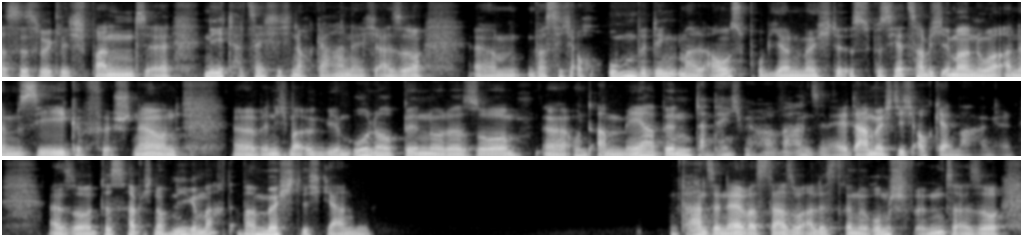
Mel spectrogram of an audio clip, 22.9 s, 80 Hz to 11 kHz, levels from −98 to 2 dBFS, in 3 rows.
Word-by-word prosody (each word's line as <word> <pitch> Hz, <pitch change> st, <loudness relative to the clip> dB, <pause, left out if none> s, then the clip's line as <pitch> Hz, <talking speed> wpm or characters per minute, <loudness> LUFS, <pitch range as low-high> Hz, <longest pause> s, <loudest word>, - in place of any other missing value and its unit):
Das 110 Hz, 0 st, -5 dB
ist 110 Hz, -5 st, -2 dB
wirklich 95 Hz, -5 st, -1 dB
spannend. 100 Hz, +2 st, +2 dB
Äh, 95 Hz, +1 st, -1 dB, 0.2 s
ne, 140 Hz, +2 st, +5 dB
tatsächlich 130 Hz, -5 st, -6 dB
noch 95 Hz, -1 st, -3 dB
gar 105 Hz, +7 st, -3 dB
nicht. 80 Hz, -6 st, -3 dB
Also, 90 Hz, +1 st, -1 dB, 0.4 s
ähm, 90 Hz, -2 st, -3 dB
was 105 Hz, +2 st, -3 dB
ich -, -, -6 dB
auch 95 Hz, +2 st, -9 dB
unbedingt 125 Hz, -3 st, +1 dB
mal 100 Hz, -5 st, 0 dB
ausprobieren 90 Hz, -5 st, 0 dB
möchte, 95 Hz, +3 st, 0 dB
ist -, -, -6 dB
bis -, -, -5 dB
jetzt 105 Hz, +1 st, 0 dB
habe 100 Hz, -3 st, +3 dB
ich 90 Hz, -, -3 dB
immer 100 Hz, 0 st, +6 dB
nur 95 Hz, -1 st, +3 dB
an 85 Hz, -, +2 dB
‘nem 85 Hz, 0 st, +2 dB
See 90 Hz, +3 st, +2 dB
gefischt, -, -, -7 dB
ne, 110 Hz, +4 st, +4 dB
und, 90 Hz, -1 st, 0 dB, 0.3 s
äh, 95 Hz, -1 st, 0 dB
wenn 95 Hz, +1 st, 0 dB
ich 90 Hz, -, -5 dB
mal 85 Hz, -, +1 dB
irgendwie 90 Hz, -1 st, -3 dB
im 85 Hz, -1 st, -1 dB
Urlaub 115 Hz, -3 st, +1 dB
bin 105 Hz, -1 st, +3 dB
oder 100 Hz, -1 st, +2 dB
so, 100 Hz, +2 st, +1 dB, 0.2 s
äh, 100 Hz, 0 st, 0 dB
und 90 Hz, +1 st, -3 dB
am 85 Hz, -1 st, 0 dB
Meer 110 Hz, +10 st, +3 dB
bin, 115 Hz, +4 st, +3 dB
dann 90 Hz, -, -8 dB
denke 85 Hz, -2 st, -8 dB
ich -, -, -15 dB
mir: 85 Hz, -4 st, -12 dB
„Ah, 75 Hz, -1 st, -12 dB
Wahnsinn, 80 Hz, -1 st, -9 dB
ey, 80 Hz, +2 st, -3 dB
da 90 Hz, -, +4 dB
möchte 100 Hz, -1 st, +2 dB
ich -, -, -5 dB
auch -, -, -4 dB
gern 75 Hz, -, -3 dB
mal 75 Hz, -1 st, -13 dB
angeln.“ 75 Hz, -1 st, -25 dB, 0.4 s
Also, 90 Hz, -1 st, +1 dB
das 115 Hz, +7 st, -3 dB
habe -, -, +1 dB
ich 125 Hz, -, -13 dB
noch 100 Hz, -3 st, +1 dB
nie 120 Hz, +5 st, +2 dB
gemacht, 110 Hz, -2 st, -1 dB
aber 150 Hz, -2 st, -1 dB
möchte 135 Hz, 0 st, +3 dB
ich -, -, -8 dB
gerne. 80 Hz, -2 st, -4 dB, 2.2 s
Wahnsinn, 95 Hz, 0 st, +1 dB
ne? 110 Hz, +4 st, +7 dB
Was 90 Hz, 0 st, +1 dB
da 100 Hz, +2 st, +3 dB
so 105 Hz, -1 st, +1 dB
alles 100 Hz, +1 st, -1 dB
drinnen 95 Hz, -3 st, 0 dB
rum 100 Hz, +8 st, +1 dB
schwimmt, 110 Hz, -4 st, -2 dB
also, 90 Hz, +2 st, 0 dB
95 Hz, 215 wpm, -22 LUFS, 90-105 Hz, 2.2 s, ne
